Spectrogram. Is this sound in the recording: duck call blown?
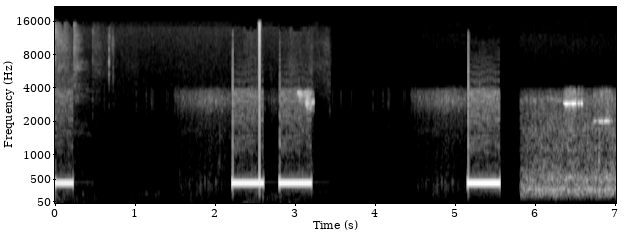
no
